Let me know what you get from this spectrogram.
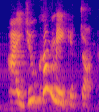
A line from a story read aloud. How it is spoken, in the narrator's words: Fred said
